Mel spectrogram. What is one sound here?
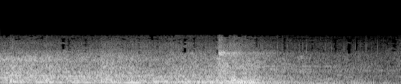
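Subway doors slide open.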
